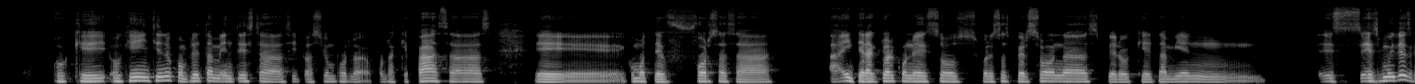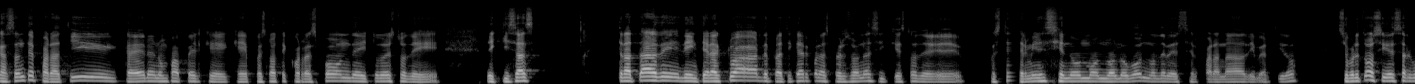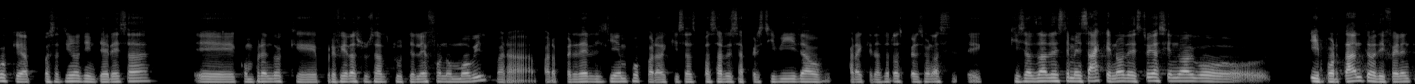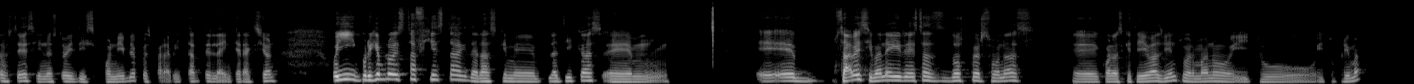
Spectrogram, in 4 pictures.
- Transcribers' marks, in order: "fuerzas" said as "forzas"; other background noise
- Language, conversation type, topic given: Spanish, advice, ¿Cómo manejar la ansiedad antes de una fiesta o celebración?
